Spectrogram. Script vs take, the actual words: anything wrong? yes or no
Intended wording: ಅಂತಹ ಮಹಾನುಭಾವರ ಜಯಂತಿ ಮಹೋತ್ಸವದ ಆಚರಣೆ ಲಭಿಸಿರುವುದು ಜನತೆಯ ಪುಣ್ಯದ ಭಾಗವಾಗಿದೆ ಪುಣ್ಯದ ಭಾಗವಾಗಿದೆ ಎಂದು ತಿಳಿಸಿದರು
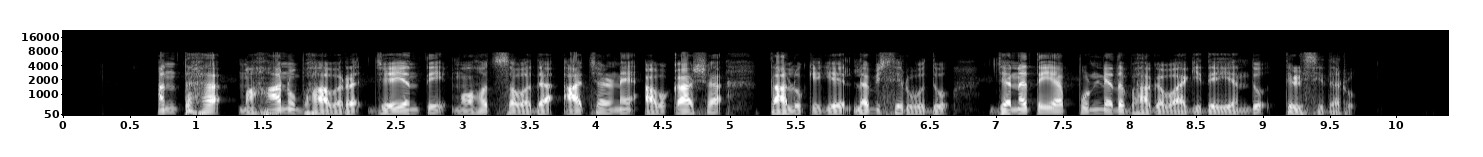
yes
